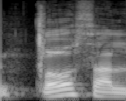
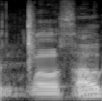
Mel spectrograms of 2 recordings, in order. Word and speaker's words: Xhosa: Now, the Xhosa language, you have to do it with the click.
